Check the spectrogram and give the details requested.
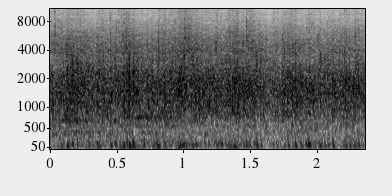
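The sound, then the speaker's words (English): An audience claps hands to the Lord during worship, a dense, steady wash of many overlapping claps without pause, moderately loud, with no voices standing out. “Clap your hands unto the Lord and say, God, we need a move of your Spirit.”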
